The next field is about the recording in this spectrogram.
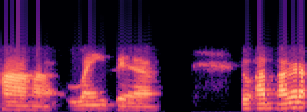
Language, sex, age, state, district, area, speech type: Hindi, male, 18-30, Madhya Pradesh, Jabalpur, urban, conversation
